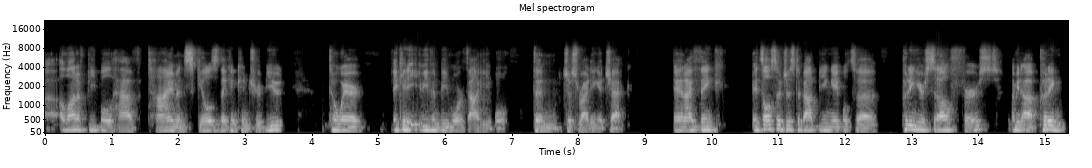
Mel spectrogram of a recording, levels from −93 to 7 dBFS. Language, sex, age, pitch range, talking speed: English, male, 20-39, 110-130 Hz, 160 wpm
